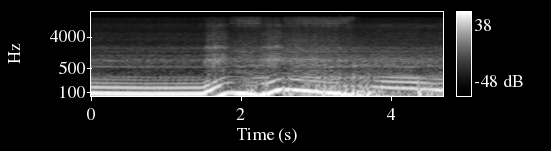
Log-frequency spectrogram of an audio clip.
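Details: 1997 Jeep Wrangler 2.5 with new front pipe, MagnaFlow cat and Flowmaster Super 10: deep, steady four-cylinder burble rising and falling cleanly with several throttle blips, no rattles or leaks; exhaust healthy.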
